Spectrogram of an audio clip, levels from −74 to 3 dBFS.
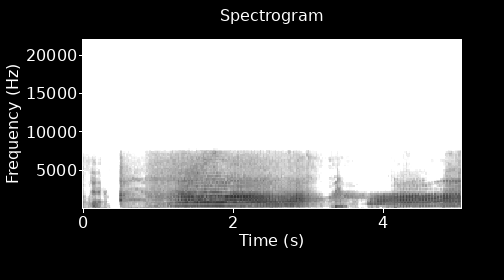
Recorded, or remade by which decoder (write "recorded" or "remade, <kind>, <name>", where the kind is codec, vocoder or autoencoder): remade, vocoder, BigVGAN v2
